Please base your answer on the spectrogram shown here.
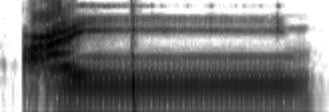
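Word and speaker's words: عين: Ain. This comes from mid of the throat. Ain.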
